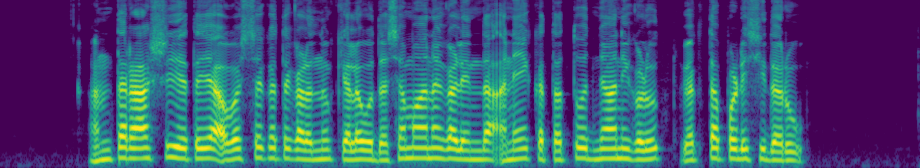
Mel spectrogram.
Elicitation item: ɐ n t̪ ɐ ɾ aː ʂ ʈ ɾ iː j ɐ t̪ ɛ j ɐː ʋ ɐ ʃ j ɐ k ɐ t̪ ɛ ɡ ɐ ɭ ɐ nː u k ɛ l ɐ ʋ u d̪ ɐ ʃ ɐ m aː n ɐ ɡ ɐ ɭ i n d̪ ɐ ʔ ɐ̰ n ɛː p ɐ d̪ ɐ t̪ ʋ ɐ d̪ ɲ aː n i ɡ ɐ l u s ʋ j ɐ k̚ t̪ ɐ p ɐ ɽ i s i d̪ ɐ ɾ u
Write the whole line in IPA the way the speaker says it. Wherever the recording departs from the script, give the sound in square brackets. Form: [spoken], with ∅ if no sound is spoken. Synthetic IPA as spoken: ɐ n t̪ ɐ ɾ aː ʂ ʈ ɾ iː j ɐ t̪ ɛ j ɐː ʋ ɐ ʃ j ɐ k ɐ t̪ ɛ ɡ ɐ ɭ ɐ nː u k ɛ l ɐ ʋ u d̪ ɐ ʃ ɐ m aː n ɐ ɡ ɐ ɭ i n d̪ ɐ ʔ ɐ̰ n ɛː [k] ɐ [t̪] ɐ t̪ ʋ ɐ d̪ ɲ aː n i ɡ ɐ [ɭ] u [∅] ʋ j ɐ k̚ t̪ ɐ p ɐ ɽ i s i d̪ ɐ ɾ u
